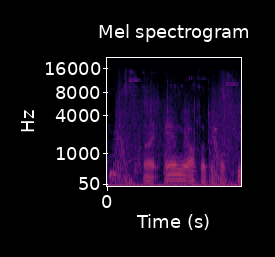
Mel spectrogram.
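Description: A blaster fires a short zapping shot.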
